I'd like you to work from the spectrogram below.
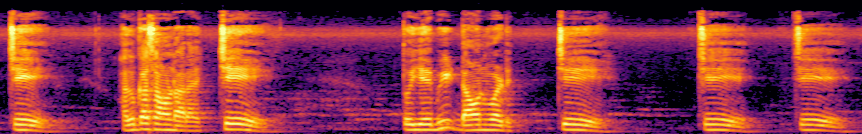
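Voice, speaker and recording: A man's voice: fairly high pitch, darkish tone, rough recording. Patient Hindi-speaking male shorthand teacher. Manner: explains patiently, repeats sounds and quizzes the viewer. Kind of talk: informal classroom-style tutorial.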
